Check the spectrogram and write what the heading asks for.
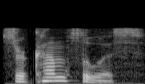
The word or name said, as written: circumfluous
